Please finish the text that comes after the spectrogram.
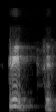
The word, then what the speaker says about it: creep: Ese fenómeno se llama CREEP, así, C-R-E-E-P, CREEP, se pronuncia CREEP.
